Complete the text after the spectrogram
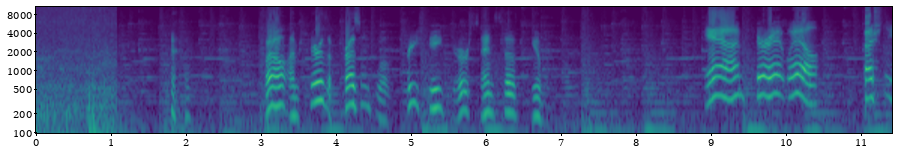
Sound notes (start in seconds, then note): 1.8 laughs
